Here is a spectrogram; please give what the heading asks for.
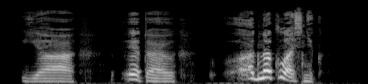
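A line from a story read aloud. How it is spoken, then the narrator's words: Hoarse mumble, holding back cough. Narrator (Russian): сипло пробормотал он, сдерживая кашель, по-прежнему рвущийся из горла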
